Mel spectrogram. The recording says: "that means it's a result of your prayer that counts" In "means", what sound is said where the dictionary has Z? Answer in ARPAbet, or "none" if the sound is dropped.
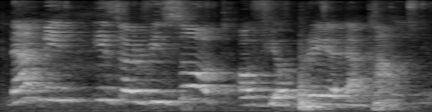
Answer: none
